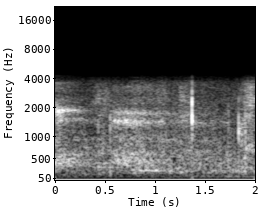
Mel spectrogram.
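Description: A man sniffing, with a faint breathy hiss and a single small click about one and a half seconds in.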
